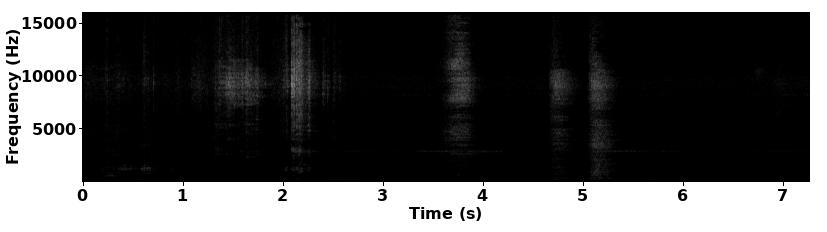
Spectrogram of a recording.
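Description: Cardboard box and foam packing being handled as the box is opened: about five short rustles and scrapes in the first five seconds, the sharpest about two seconds in.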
